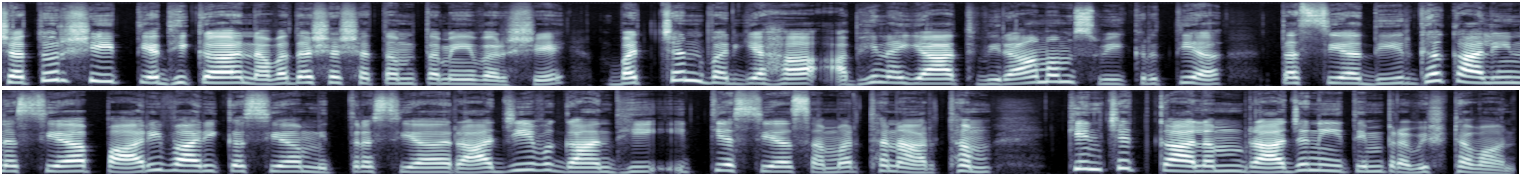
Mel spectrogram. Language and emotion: Sanskrit, neutral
